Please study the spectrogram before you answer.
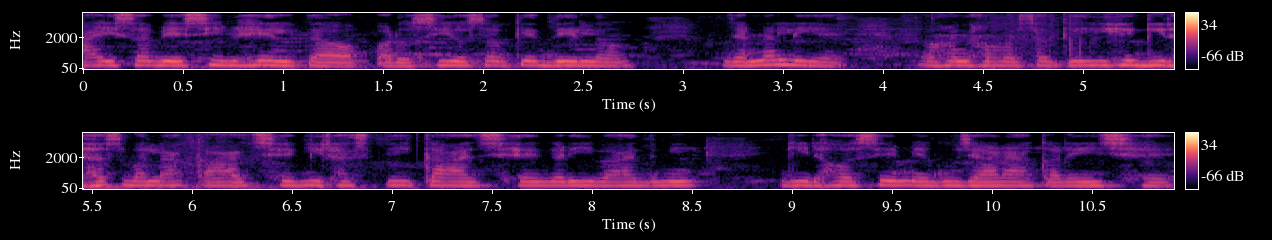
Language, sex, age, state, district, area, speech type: Maithili, female, 30-45, Bihar, Muzaffarpur, urban, spontaneous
